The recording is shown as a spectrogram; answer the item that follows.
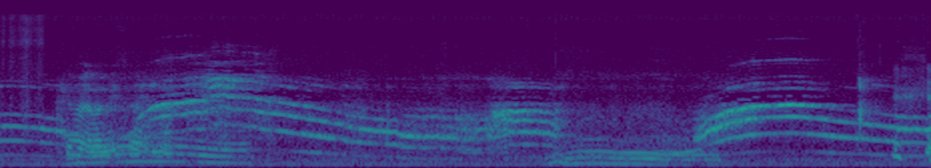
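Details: A Siamese cat reacting to a video of an affectionate cat calls in long, wavering meows that swell upward then slide down, with a short rising cry between them; a person speaks briefly in the background; Siamese cat.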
